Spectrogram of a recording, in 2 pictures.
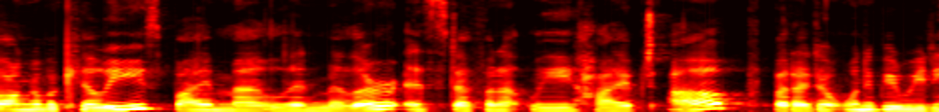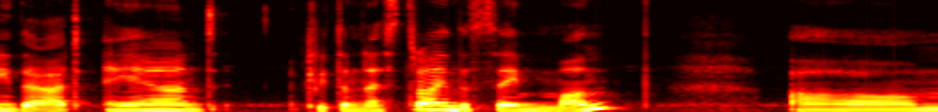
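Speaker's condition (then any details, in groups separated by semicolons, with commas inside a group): No condition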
